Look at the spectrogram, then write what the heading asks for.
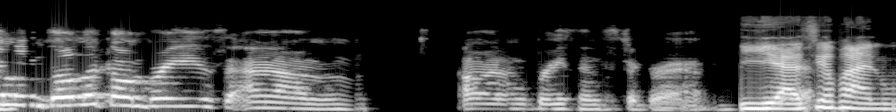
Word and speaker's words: Bri: That is my podcast name, podcast Instagram, and you can find me at Bree BR, I think two eyes dot like the cheese, Bree like the cheese.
